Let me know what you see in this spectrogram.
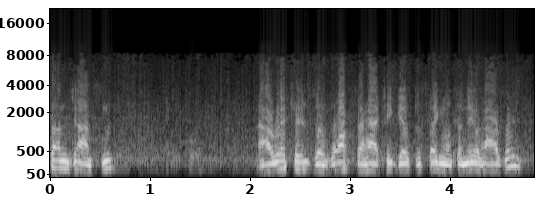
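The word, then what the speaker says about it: Waxahachie: Richards Richards comes from waah hatchee he tells me that's the way to pronounce it down in Texas we've been calling it waxahachi and we apologize now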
